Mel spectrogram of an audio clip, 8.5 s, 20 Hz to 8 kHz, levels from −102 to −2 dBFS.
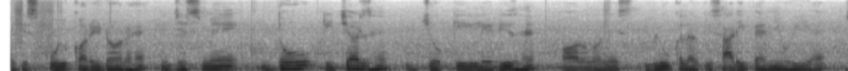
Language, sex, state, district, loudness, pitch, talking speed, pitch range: Hindi, male, Andhra Pradesh, Anantapur, -22 LUFS, 115 Hz, 125 wpm, 110-120 Hz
